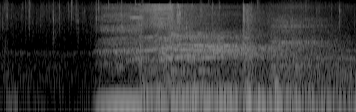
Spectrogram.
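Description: A fiery blast suddenly bursts with a loud roar.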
